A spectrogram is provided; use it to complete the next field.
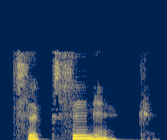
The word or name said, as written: succinic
